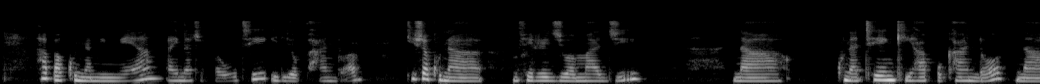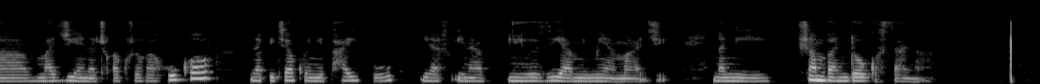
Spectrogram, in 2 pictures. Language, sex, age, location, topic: Swahili, female, 18-24, Nairobi, agriculture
